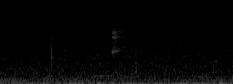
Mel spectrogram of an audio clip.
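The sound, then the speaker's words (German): A steady, soft hiss of stormy, slightly thundery rain fills the background, faint and continuous, with one brief sharp drip or tap partway through and no voices. “Es ist stürmischer Regen und tatsächlich auch ein bisschen gewitterig.”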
